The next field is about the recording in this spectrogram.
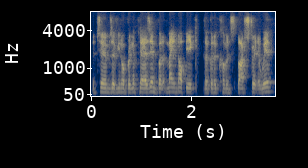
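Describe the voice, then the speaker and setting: A man's voice: fairly high pitch, little pitch movement, very fast, sharp tone, dull audio. A man with a Geordie accent hosting a casual live stream, reading out viewer comments and reacting with lots of fillers. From North East England. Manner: reads viewer comments aloud and reacts, chatty with many fillers. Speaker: livestream host.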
